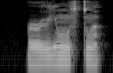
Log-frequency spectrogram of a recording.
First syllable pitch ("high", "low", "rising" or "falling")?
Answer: low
